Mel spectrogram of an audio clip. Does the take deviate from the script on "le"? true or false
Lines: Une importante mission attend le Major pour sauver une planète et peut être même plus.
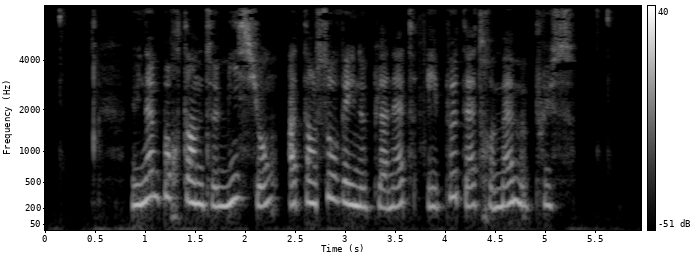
true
